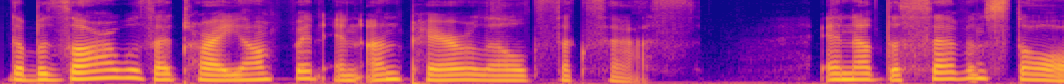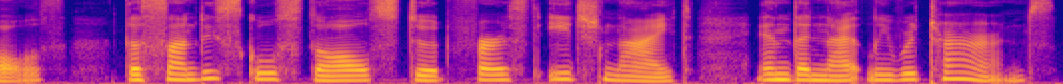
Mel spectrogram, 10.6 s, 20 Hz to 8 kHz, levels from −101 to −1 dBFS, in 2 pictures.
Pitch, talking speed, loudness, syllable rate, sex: 195 Hz, 140 wpm, -19 LUFS, 3.9 syllables/s, female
